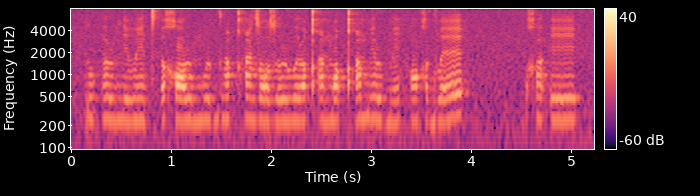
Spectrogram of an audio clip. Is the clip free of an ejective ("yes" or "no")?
no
